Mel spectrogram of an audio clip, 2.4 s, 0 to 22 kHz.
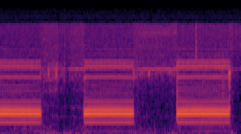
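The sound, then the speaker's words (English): A telephone busy signal sounds after a number is dialed: three even buzzing tone pulses of the same pitch, separated by short silent gaps. “Oh, busy. I know Murray Hill 40098 is busy.”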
